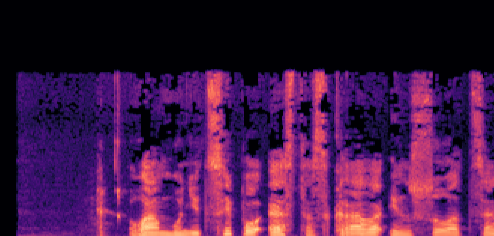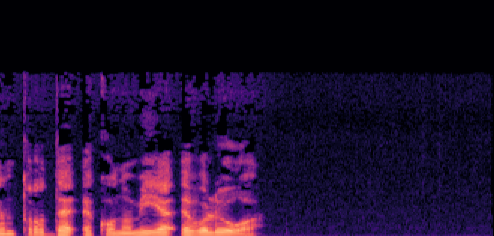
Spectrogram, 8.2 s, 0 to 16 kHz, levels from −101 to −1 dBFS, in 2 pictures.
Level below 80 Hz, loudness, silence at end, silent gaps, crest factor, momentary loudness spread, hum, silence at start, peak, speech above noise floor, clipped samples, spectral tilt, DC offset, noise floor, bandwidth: -56 dBFS; -19 LUFS; 2 s; none; 20 dB; 11 LU; none; 0.8 s; 0 dBFS; 56 dB; under 0.1%; -5.5 dB/octave; under 0.1%; -75 dBFS; 11.5 kHz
